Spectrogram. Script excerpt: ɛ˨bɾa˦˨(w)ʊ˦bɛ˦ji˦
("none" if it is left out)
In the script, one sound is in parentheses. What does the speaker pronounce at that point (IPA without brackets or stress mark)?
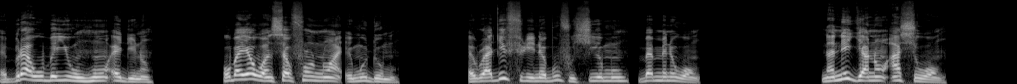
w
